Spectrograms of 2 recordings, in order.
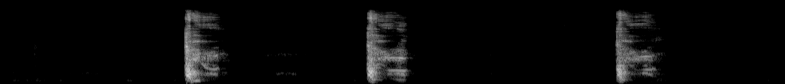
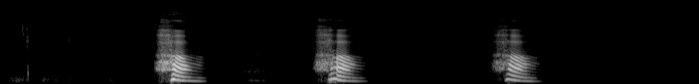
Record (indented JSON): {
  "three_cough_length": "7.9 s",
  "three_cough_amplitude": 32431,
  "three_cough_signal_mean_std_ratio": 0.21,
  "exhalation_length": "7.0 s",
  "exhalation_amplitude": 25292,
  "exhalation_signal_mean_std_ratio": 0.24,
  "survey_phase": "beta (2021-08-13 to 2022-03-07)",
  "age": "45-64",
  "gender": "Female",
  "wearing_mask": "No",
  "symptom_cough_any": true,
  "symptom_runny_or_blocked_nose": true,
  "symptom_sore_throat": true,
  "symptom_fatigue": true,
  "symptom_headache": true,
  "symptom_change_to_sense_of_smell_or_taste": true,
  "symptom_loss_of_taste": true,
  "symptom_onset": "3 days",
  "smoker_status": "Ex-smoker",
  "respiratory_condition_asthma": false,
  "respiratory_condition_other": false,
  "recruitment_source": "Test and Trace",
  "submission_delay": "2 days",
  "covid_test_result": "Positive",
  "covid_test_method": "RT-qPCR",
  "covid_ct_value": 23.1,
  "covid_ct_gene": "ORF1ab gene"
}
